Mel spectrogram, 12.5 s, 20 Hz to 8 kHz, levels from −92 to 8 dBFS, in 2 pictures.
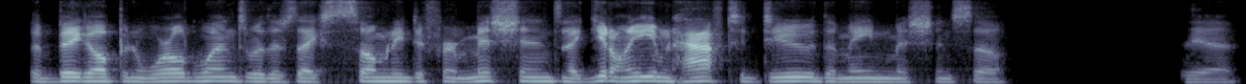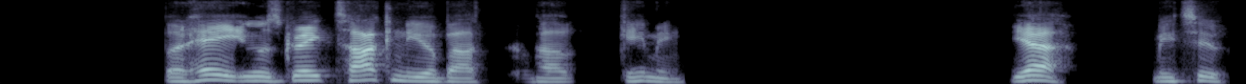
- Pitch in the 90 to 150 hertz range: Yes, low, 135 Hz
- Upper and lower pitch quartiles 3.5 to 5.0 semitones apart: No, narrow, 2.5 semitones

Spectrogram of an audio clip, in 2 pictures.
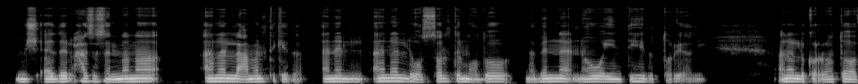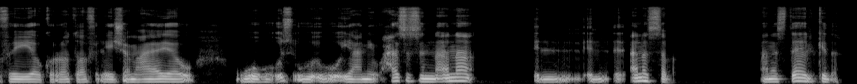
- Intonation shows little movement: Yes, narrow, 2.2 semitones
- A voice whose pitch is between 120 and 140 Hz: Yes, low, 130 Hz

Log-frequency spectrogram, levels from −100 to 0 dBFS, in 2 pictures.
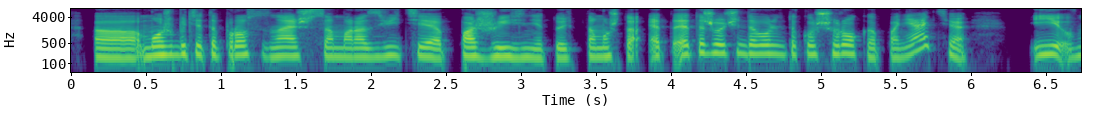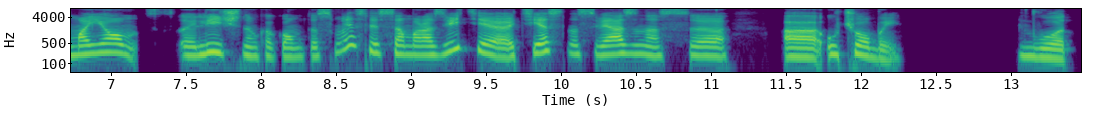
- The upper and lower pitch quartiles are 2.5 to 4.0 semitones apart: Yes, average, 3.6 semitones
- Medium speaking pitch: No, high, 195 Hz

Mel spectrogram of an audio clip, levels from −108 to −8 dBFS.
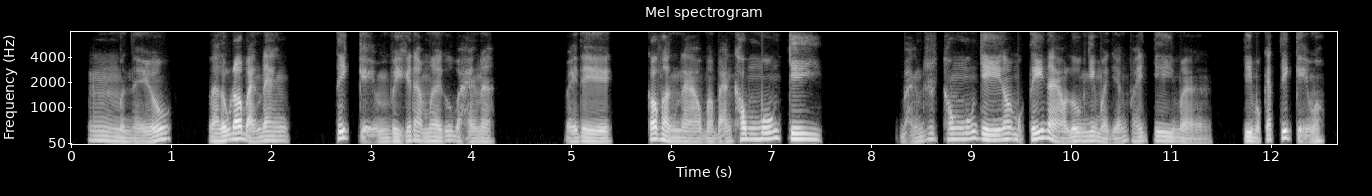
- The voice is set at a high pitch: No, low, 110 Hz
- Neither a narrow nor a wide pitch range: No, wide, 7.1 semitones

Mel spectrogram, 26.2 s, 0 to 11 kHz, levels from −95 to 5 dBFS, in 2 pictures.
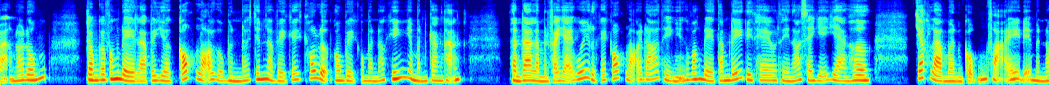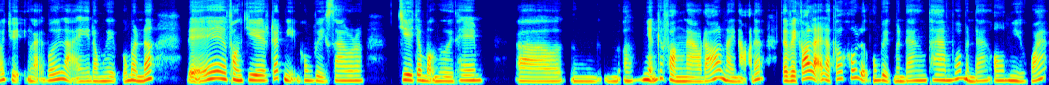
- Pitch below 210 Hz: Yes, high, 195 Hz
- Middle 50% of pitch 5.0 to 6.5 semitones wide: No, average, 4.6 semitones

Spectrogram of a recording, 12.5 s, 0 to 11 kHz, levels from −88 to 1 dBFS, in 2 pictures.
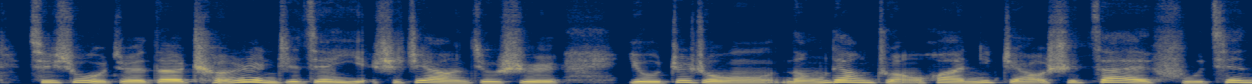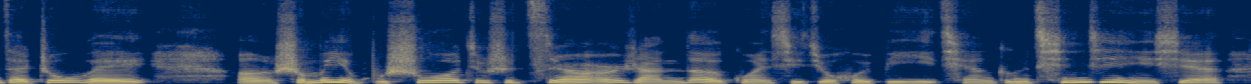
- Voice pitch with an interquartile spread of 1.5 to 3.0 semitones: No, average, 4.2 semitones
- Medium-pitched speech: No, high, 195 Hz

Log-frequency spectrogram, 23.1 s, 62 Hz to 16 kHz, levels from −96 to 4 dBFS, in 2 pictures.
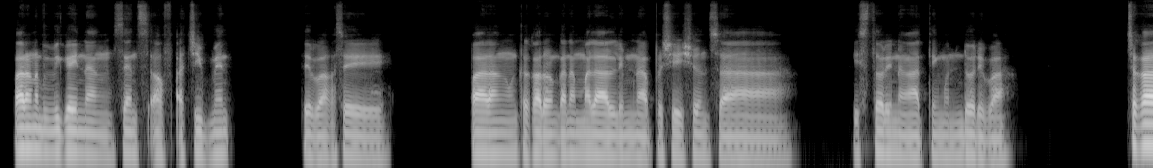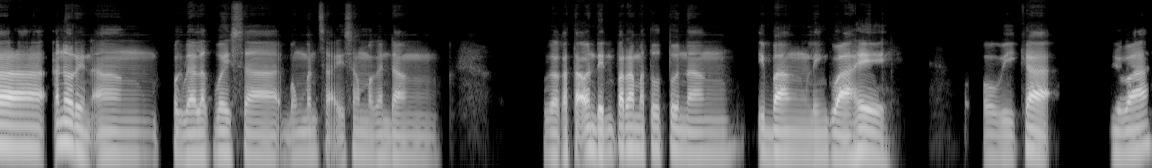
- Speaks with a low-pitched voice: Yes, low, 100 Hz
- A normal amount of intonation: No, narrow, 1.8 semitones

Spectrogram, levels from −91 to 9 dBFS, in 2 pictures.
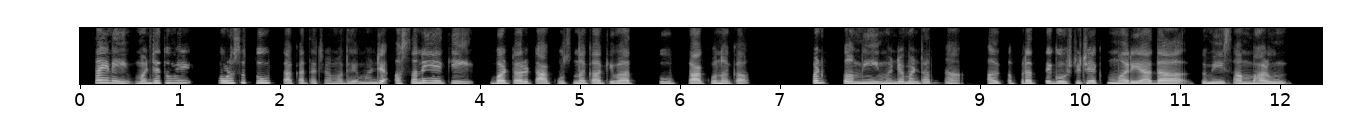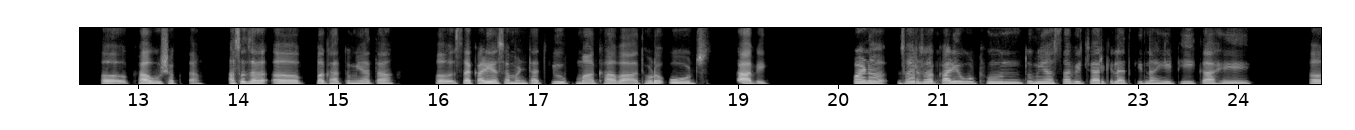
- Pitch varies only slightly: No, average, 3.8 semitones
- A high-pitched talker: Yes, high, 210 Hz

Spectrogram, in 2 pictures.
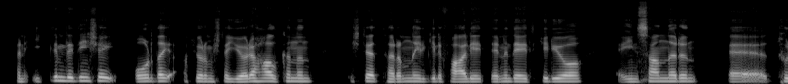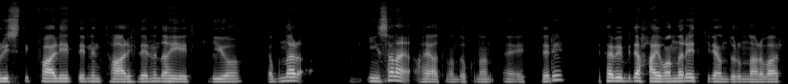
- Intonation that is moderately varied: No, narrow, 2.1 semitones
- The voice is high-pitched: No, medium, 140 Hz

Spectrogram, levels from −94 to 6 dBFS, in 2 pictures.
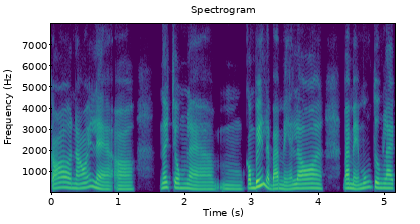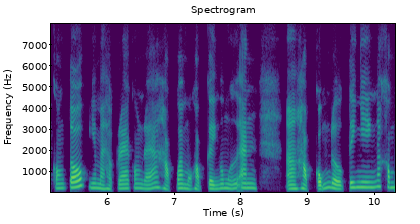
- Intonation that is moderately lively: Yes, average, 3.9 semitones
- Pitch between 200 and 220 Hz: Yes, high, 205 Hz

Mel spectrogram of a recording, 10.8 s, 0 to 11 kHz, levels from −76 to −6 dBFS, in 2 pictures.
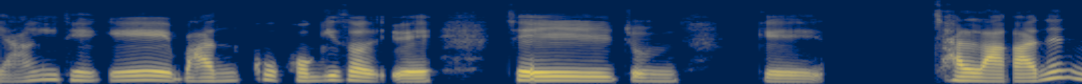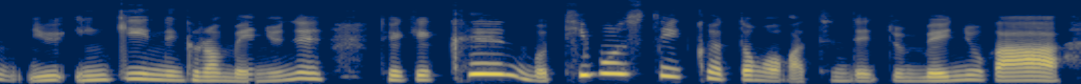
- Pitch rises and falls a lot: No, average, 4.1 semitones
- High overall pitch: No, medium, 165 Hz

